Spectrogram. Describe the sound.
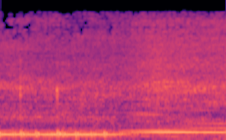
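Motorcycle engine revving at a biker gathering: a loud, steady droning hum with strong harmonics that steps up to a higher pitch about halfway through and then holds there.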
